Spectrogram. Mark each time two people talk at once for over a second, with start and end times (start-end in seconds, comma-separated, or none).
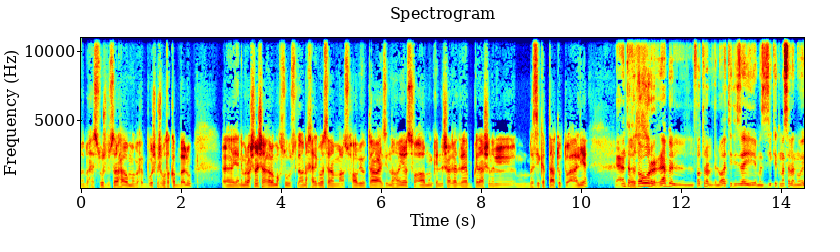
none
